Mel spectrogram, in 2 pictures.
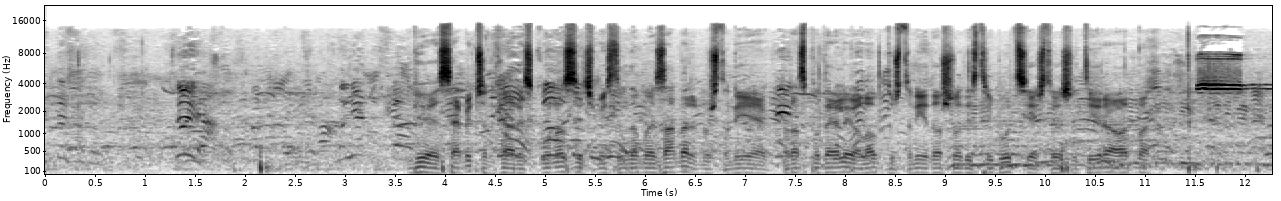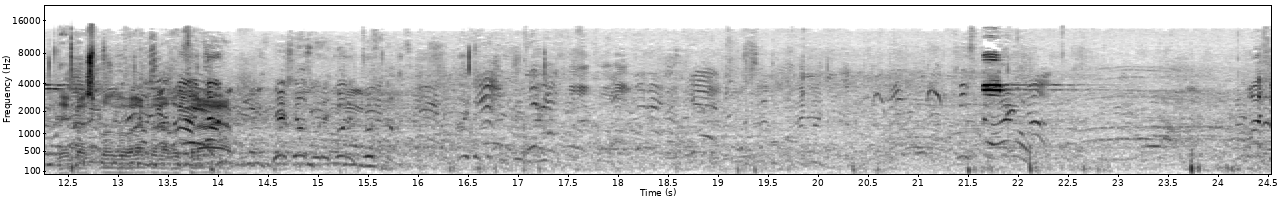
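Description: Young boys shout and call to each other outdoors on an open pitch.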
